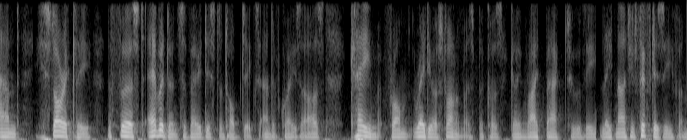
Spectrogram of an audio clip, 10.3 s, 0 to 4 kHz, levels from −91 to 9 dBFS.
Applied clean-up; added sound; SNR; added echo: none; none; none; none.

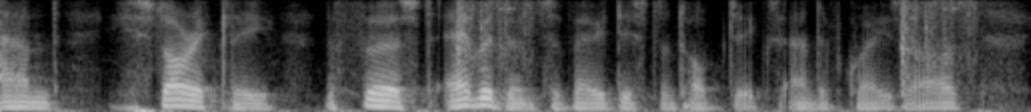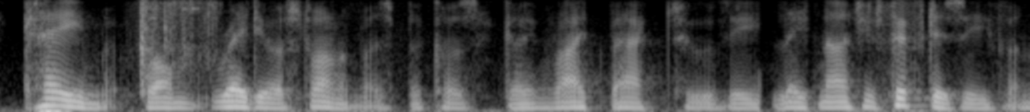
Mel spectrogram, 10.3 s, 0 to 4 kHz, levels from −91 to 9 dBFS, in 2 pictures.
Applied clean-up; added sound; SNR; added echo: none; Shatter; 14 dB; none.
